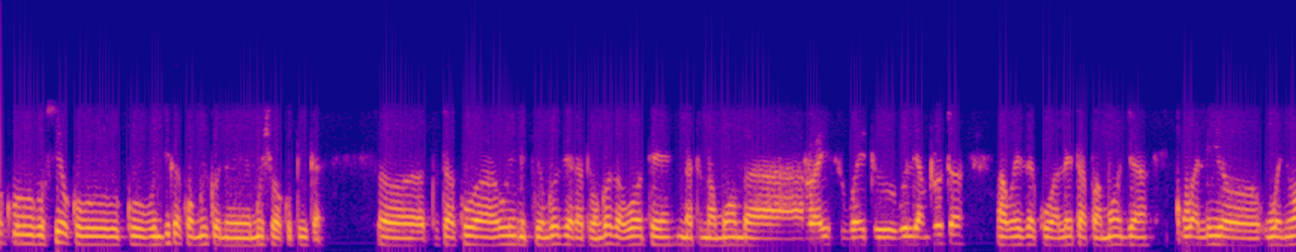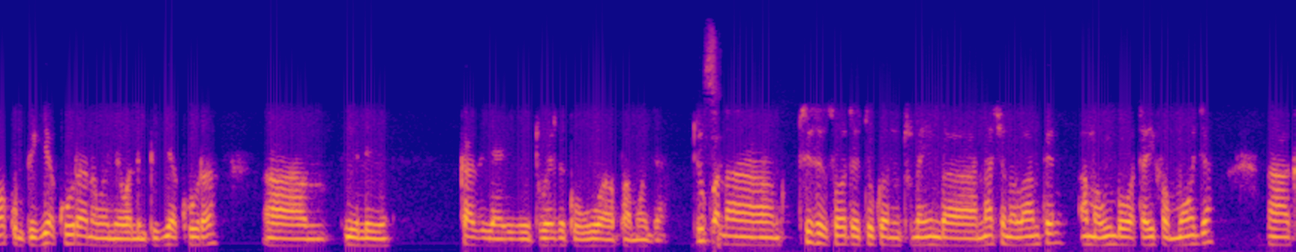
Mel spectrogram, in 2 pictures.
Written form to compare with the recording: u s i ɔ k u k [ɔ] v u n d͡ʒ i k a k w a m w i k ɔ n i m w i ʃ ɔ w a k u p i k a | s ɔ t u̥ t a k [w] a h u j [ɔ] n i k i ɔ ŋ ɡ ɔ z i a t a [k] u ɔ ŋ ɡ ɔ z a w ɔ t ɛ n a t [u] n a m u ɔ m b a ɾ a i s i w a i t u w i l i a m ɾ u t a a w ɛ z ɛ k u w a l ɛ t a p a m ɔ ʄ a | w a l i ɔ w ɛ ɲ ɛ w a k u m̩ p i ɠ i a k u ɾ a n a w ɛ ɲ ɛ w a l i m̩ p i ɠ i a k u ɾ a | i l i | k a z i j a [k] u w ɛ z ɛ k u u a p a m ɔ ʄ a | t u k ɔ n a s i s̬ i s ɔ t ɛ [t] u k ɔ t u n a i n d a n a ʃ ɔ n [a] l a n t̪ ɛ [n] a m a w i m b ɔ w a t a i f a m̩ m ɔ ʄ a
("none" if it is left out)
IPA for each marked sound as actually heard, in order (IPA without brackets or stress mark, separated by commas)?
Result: u, u, u, t, u, t, t, a, n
